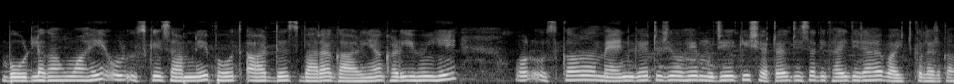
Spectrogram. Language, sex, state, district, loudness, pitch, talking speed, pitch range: Hindi, female, Uttar Pradesh, Jyotiba Phule Nagar, -14 LUFS, 185 Hz, 205 wpm, 175-195 Hz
